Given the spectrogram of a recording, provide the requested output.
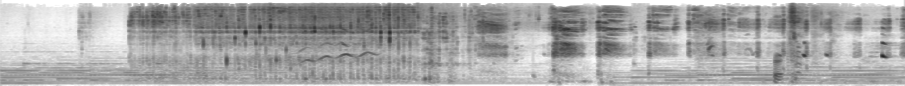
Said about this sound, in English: Now listen to the water as I stick my fingers in and give it a taste.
